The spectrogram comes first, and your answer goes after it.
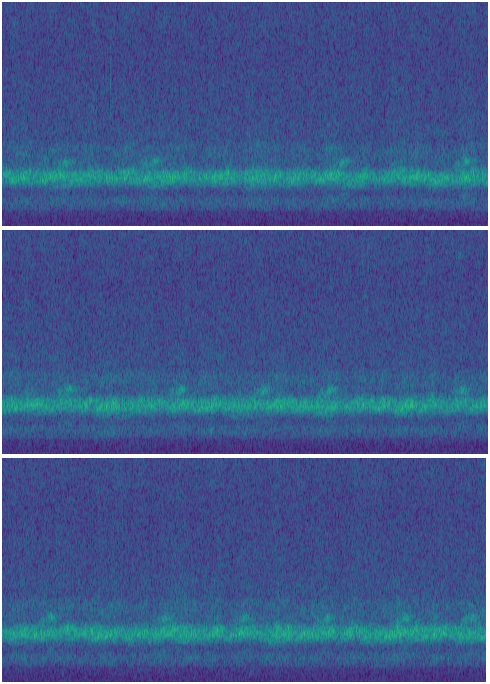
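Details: Frogs in great numbers after back-to-back wet years fill the night with a steady, dense chorus; countless high-pitched trills blend into one sustained hum, with brief brighter pulses recurring through it.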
